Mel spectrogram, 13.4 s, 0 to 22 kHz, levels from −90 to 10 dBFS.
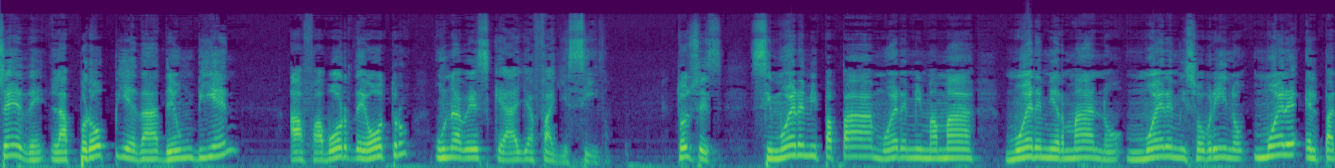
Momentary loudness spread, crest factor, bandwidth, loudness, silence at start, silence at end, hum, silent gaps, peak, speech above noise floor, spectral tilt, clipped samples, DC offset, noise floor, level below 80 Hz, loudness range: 9 LU; 14 dB; 16 kHz; -14 LUFS; 0 s; 0 s; none; none; 0 dBFS; 36 dB; -5.5 dB/octave; under 0.1%; under 0.1%; -50 dBFS; -38 dBFS; 4 LU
